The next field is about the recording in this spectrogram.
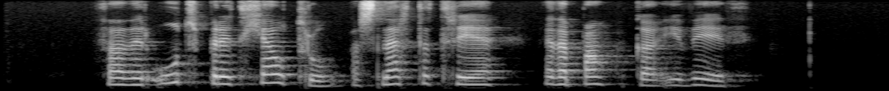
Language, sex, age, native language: Icelandic, female, 30-39, Icelandic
